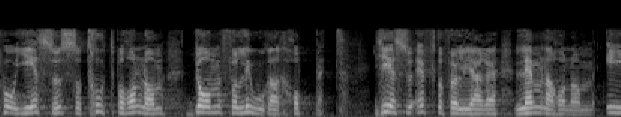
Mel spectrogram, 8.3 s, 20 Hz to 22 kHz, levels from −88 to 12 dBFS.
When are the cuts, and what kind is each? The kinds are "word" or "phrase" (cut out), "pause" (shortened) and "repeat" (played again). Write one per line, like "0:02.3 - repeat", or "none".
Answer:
0:04.8 - pause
